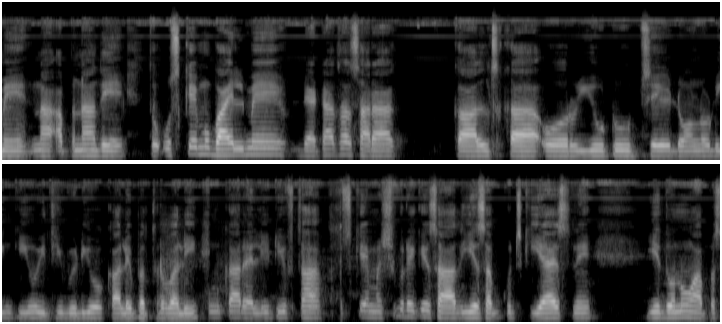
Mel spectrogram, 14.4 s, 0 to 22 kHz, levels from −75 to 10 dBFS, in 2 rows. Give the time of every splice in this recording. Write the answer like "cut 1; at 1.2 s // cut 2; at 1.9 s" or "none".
cut 1; at 1.3 s // cut 2; at 9.3 s // cut 3; at 10.6 s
